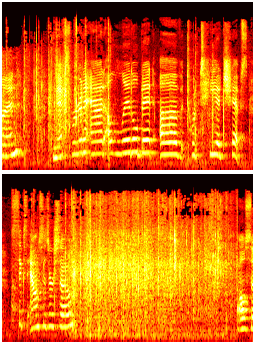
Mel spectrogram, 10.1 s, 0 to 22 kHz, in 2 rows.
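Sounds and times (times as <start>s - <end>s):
chips pouring onto a pan: 6.4s - 9.8s.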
